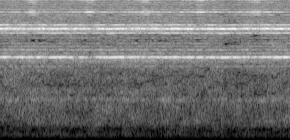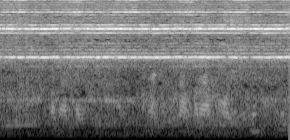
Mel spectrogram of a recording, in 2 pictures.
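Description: A steady, high-pitched insect drone from the trees, holding the same pitch throughout, with faint voices in the background about three to five seconds in.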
